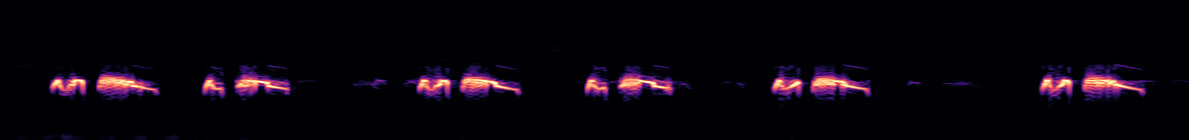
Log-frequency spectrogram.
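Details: Decoy spotted dove cooing to stir other doves into calling, repeated phrases of a brief wavering note then a longer falling purred coo, about every two seconds, six phrases against silence.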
